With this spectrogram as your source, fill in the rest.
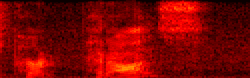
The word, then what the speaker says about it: Perez: They kind of roll their R, which I can't do. I can't really roll my R. Perez. Just pronounce it as Perez.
